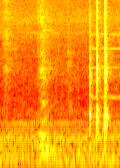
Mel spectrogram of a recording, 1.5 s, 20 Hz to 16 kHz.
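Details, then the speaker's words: 2023 Kia Sorento with engine off and key out: a short, irregular burst of four light clicks as the throttle body moves while a relay keeps cycling. Suspected circuit staying powered or shorted to power, not yet confirmed. "just like that so somehow some circuit is staying powered up or is shorting to power or something for some reason that relay keeps kicking off and this throttle body keeps kicking over"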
